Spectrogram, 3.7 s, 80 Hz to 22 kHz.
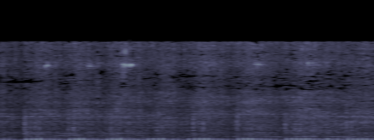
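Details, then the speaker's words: Honda CRF150L single after riding through a river; deep clean exhaust beat rising and falling through repeated throttle blips, no knocks or rattles; engine sounds healthy with good power. "sejauh ini knalpot paling gua suka ini guys suaranya adem enak digeber ngeblar ya guys ya tenaga keluar"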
